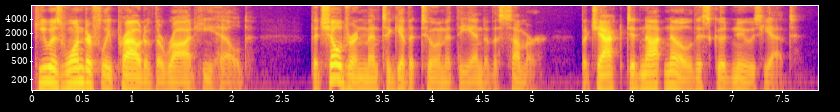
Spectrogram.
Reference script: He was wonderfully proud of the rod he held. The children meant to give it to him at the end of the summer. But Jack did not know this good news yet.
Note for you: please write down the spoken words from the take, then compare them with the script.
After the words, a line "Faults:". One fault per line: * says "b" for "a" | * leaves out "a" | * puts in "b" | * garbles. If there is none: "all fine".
He was wonderfully proud of the rod he held. The children meant to give it to him at the end of the summer. But Jack did not know this good news yet.
Faults:
all fine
